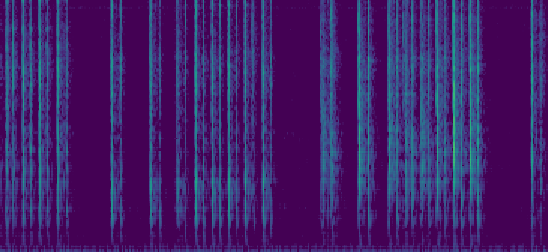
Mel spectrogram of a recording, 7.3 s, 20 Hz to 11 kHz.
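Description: A single gloved fingertip presses and taps individual keys on a full-size black Razer Huntsman V2 Analog mechanical gaming keyboard with plastic keycaps, a metal/plastic frame and a hollow housing with switches, lying flat on a white table. About 38 sharp, dry, bright clacks come in quick bursts separated by short pauses. Each clack dies away almost instantly, over a faint low hum.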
